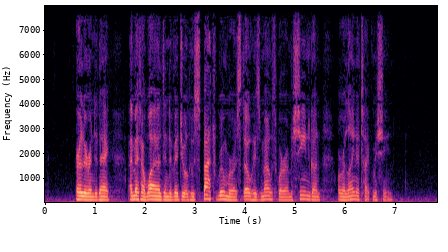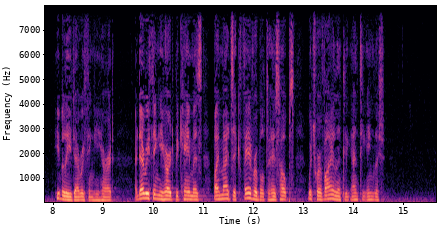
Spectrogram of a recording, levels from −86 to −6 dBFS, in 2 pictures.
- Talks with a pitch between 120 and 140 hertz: Yes, low, 135 Hz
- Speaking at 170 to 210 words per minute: Yes, average, 175 wpm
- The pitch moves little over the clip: Yes, narrow, 2.3 semitones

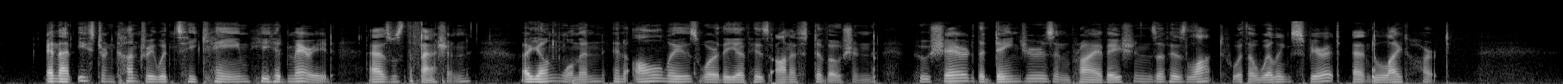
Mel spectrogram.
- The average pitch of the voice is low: Yes, low, 125 Hz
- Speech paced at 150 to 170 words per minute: Yes, average, 155 wpm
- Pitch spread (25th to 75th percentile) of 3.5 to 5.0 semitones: No, average, 3.0 semitones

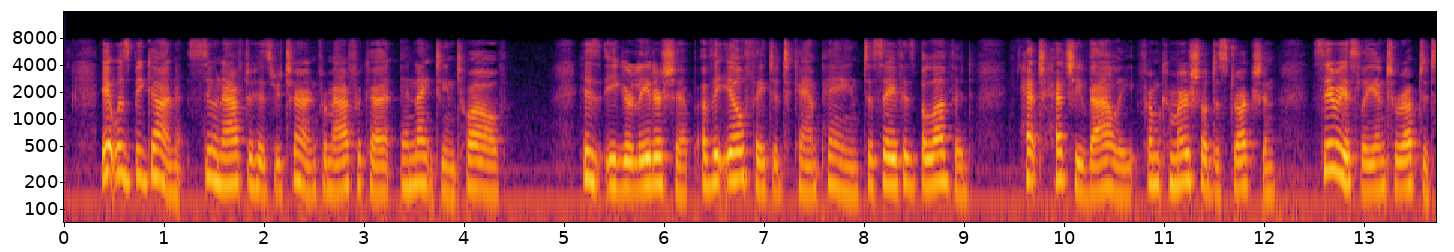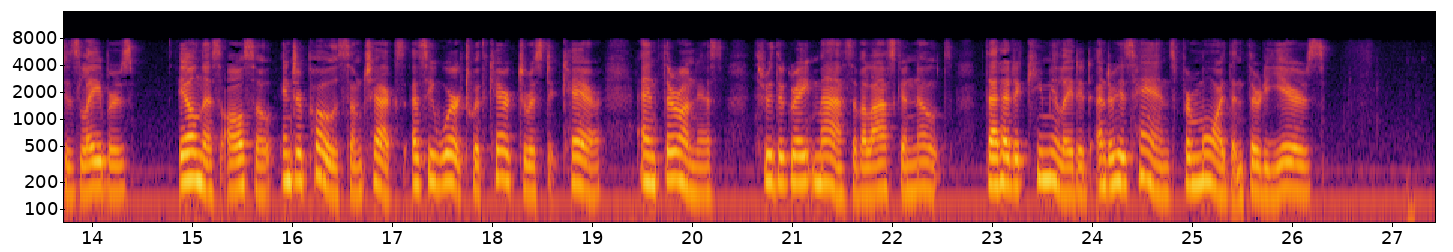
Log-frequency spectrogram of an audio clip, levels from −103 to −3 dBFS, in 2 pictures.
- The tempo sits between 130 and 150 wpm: Yes, average, 140 wpm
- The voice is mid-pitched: Yes, medium, 175 Hz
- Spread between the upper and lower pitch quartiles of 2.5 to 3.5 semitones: No, average, 4.2 semitones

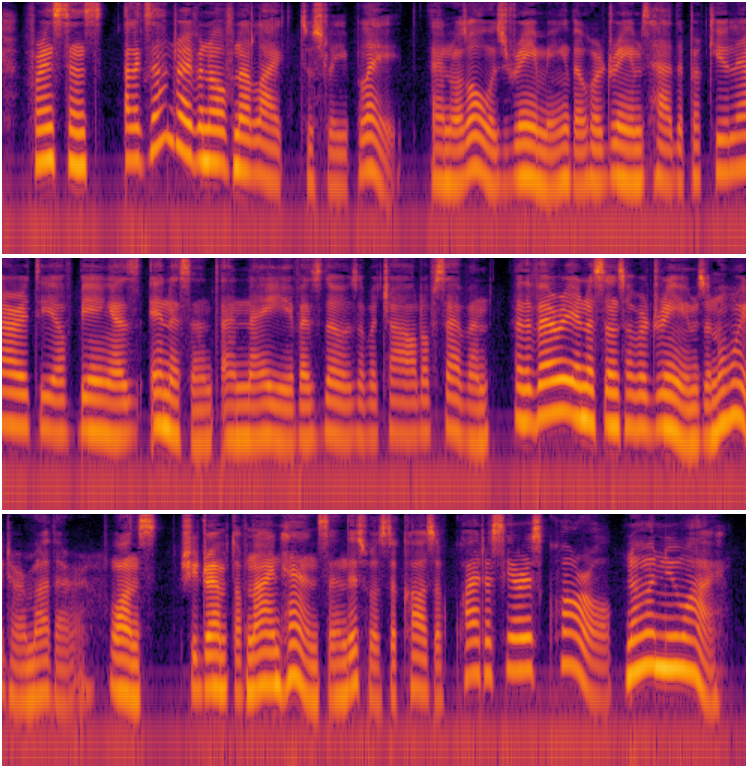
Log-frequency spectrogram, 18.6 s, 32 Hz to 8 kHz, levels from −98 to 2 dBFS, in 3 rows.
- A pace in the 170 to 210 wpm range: Yes, average, 195 wpm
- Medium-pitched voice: Yes, medium, 175 Hz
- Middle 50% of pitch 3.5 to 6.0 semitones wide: Yes, wide, 5.6 semitones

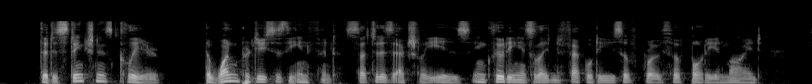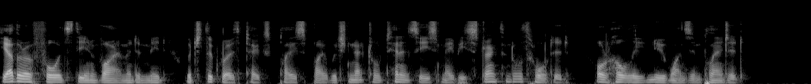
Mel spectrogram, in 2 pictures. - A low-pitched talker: Yes, low, 100 Hz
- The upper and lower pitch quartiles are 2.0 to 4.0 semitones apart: Yes, average, 3.4 semitones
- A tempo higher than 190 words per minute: No, average, 185 wpm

